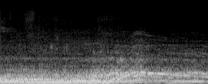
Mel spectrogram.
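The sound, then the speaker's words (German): A deep, loud engine-like roar, made by a sound generator in a Dodge electric car imitating an old petrol engine rather than by a real exhaust, rumbles steadily, rising briefly in pitch as if revving, continuous with no voices over it. “Dodge lässt es donnern. Doch dieses Brüllen erzeugt ein Soundgenerator, kein echtes Auspuffrohr.”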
